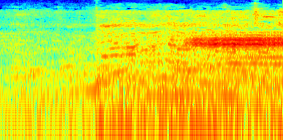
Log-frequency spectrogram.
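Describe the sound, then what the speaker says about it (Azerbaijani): A male lamb of the Beylagan breed bleats at a busy outdoor livestock bazaar, one loud, close, drawn-out cry rising over crowd chatter. "Kəskili erkək quzular. Beyləqan cinsi."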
